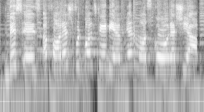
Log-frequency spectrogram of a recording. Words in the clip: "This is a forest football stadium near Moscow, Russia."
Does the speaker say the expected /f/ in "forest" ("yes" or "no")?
yes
